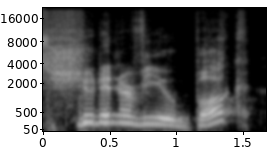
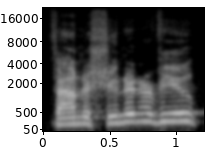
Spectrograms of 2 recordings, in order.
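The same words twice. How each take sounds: First: "Shoot interview book" said slowly, word by word; slow, drawn out. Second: "interview" rising, lifted high; stressed interview. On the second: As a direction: pitch up on "interview". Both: Shown as a demonstration. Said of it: "If he says".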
